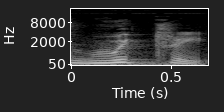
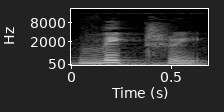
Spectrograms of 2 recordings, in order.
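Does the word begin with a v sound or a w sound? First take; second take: w sound; v sound. First: The word begins with a w sound. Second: The word begins with a v sound. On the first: The speaker calls it wrong. "They pronounce this as victory" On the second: The speaker calls it right. "If you have the letter V, you need to bite your lower lip. It's victory"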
